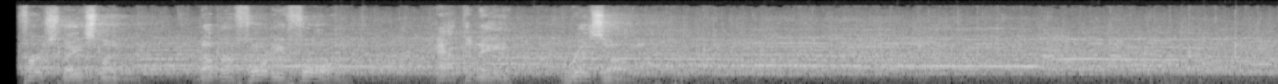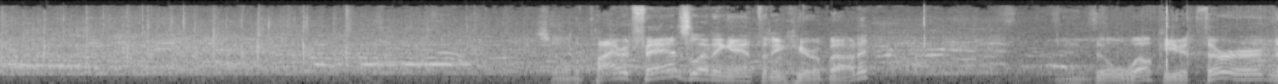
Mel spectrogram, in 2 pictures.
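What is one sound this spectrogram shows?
A large stadium crowd murmurs and cheers outdoors.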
